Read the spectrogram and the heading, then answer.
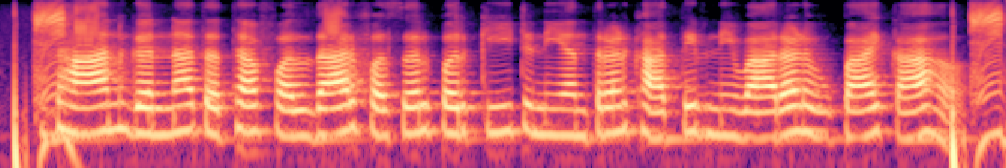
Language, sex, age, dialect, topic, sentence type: Bhojpuri, female, 25-30, Western, agriculture, question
